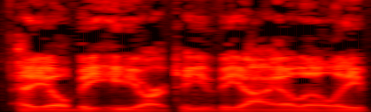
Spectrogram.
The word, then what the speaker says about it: Albertville: That's Albertville, pronounced Albertville.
